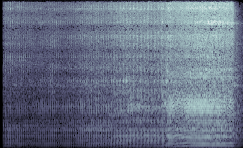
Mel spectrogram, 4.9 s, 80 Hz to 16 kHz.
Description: Perforator.mp3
